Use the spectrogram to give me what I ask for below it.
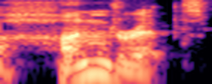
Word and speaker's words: hundredths: we have What's called the hundredths place notice it has a sound at the end and directly to the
